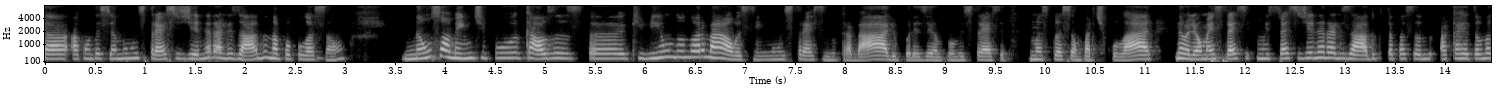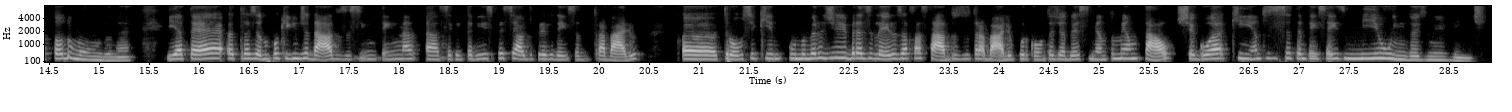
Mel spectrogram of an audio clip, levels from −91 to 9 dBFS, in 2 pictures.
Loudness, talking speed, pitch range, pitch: -26 LUFS, 170 wpm, 205-250 Hz, 235 Hz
